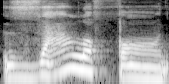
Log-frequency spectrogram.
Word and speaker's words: xylophone: 그리고 앞에 나올 때 실로폰 있잖아요. 걔가 xylophone 이렇게 발음이 돼요.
